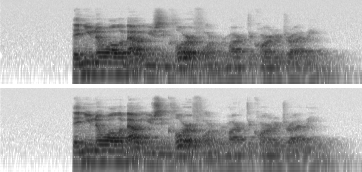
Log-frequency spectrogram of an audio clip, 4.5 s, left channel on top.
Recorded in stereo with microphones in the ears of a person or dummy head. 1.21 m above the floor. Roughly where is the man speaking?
Centre.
